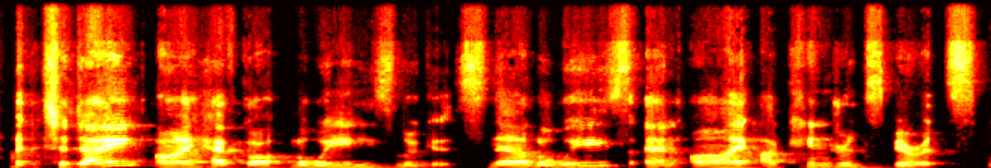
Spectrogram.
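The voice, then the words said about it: Voice affected by recent illness. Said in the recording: “forgive my voice. I'm still recovering from the lurgy.”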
